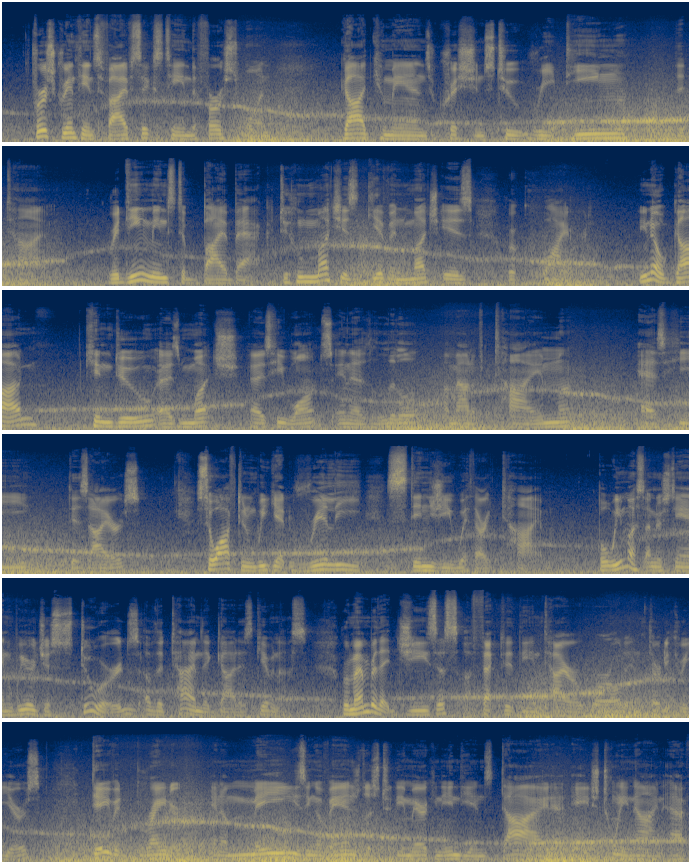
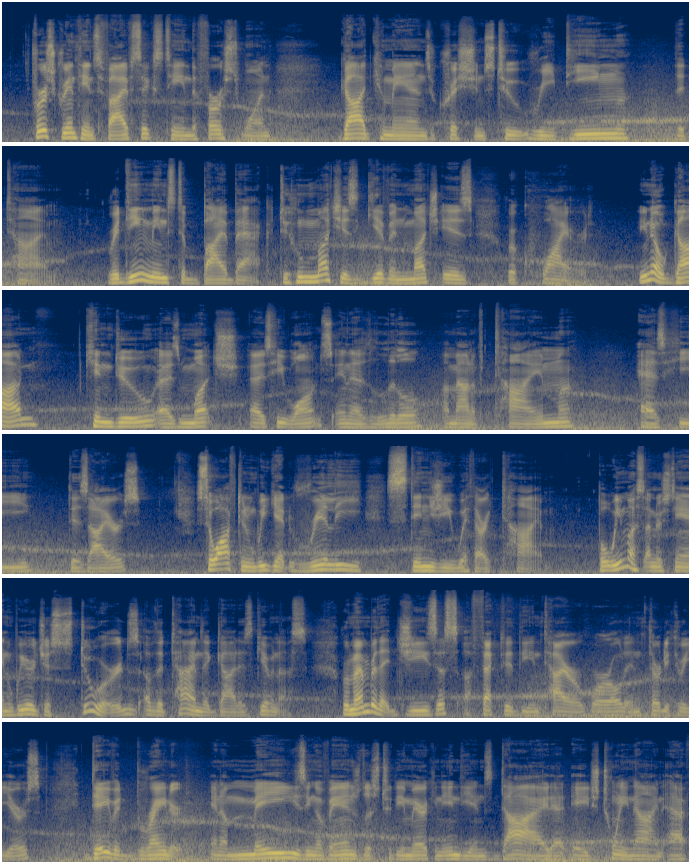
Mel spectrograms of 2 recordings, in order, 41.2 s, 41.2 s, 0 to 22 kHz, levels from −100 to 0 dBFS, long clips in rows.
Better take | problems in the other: second | wind noise on the microphone; heavy; 5 dB below the speech; occasional gusts in the second

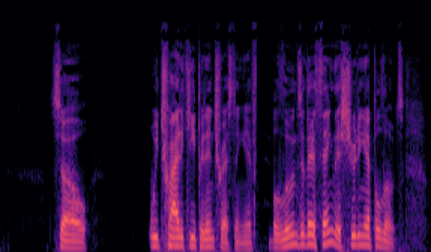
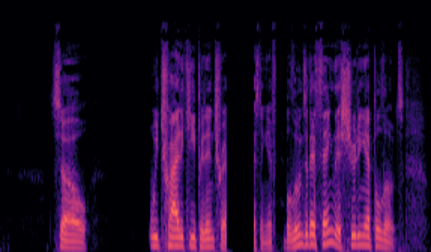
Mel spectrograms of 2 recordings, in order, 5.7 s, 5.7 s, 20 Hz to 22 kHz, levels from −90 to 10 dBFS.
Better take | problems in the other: first | audio freezing; at 3 s

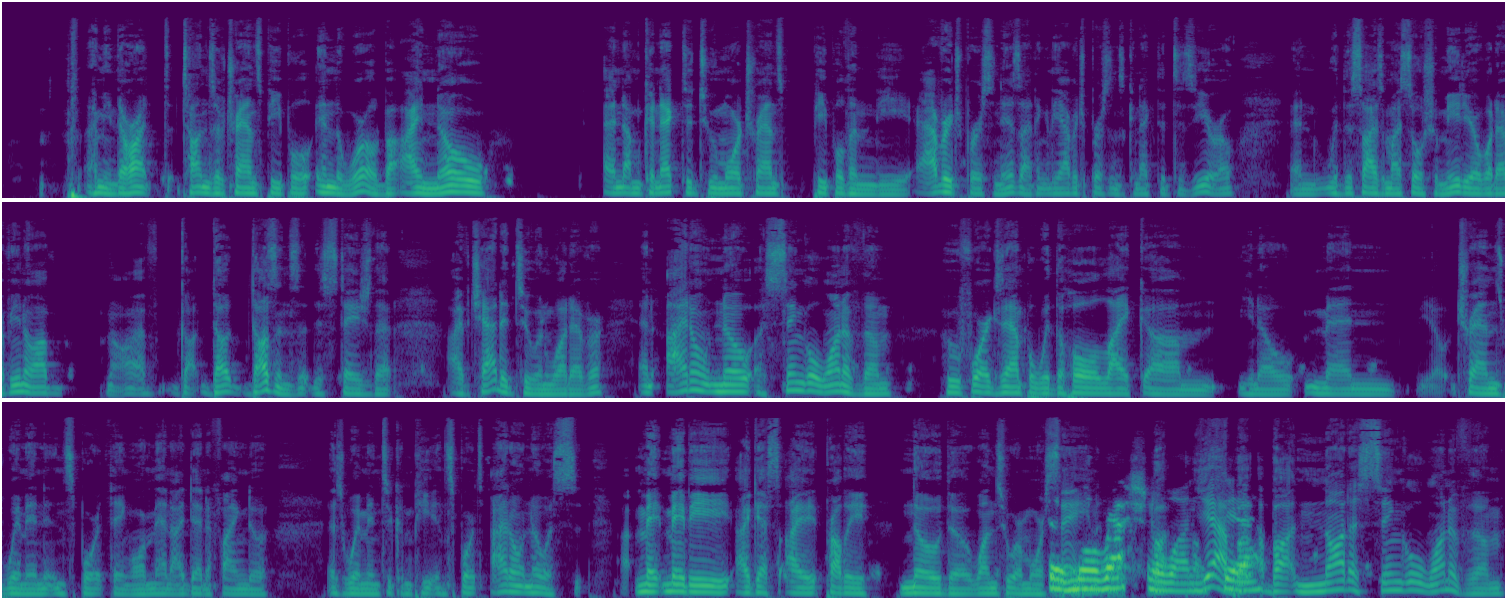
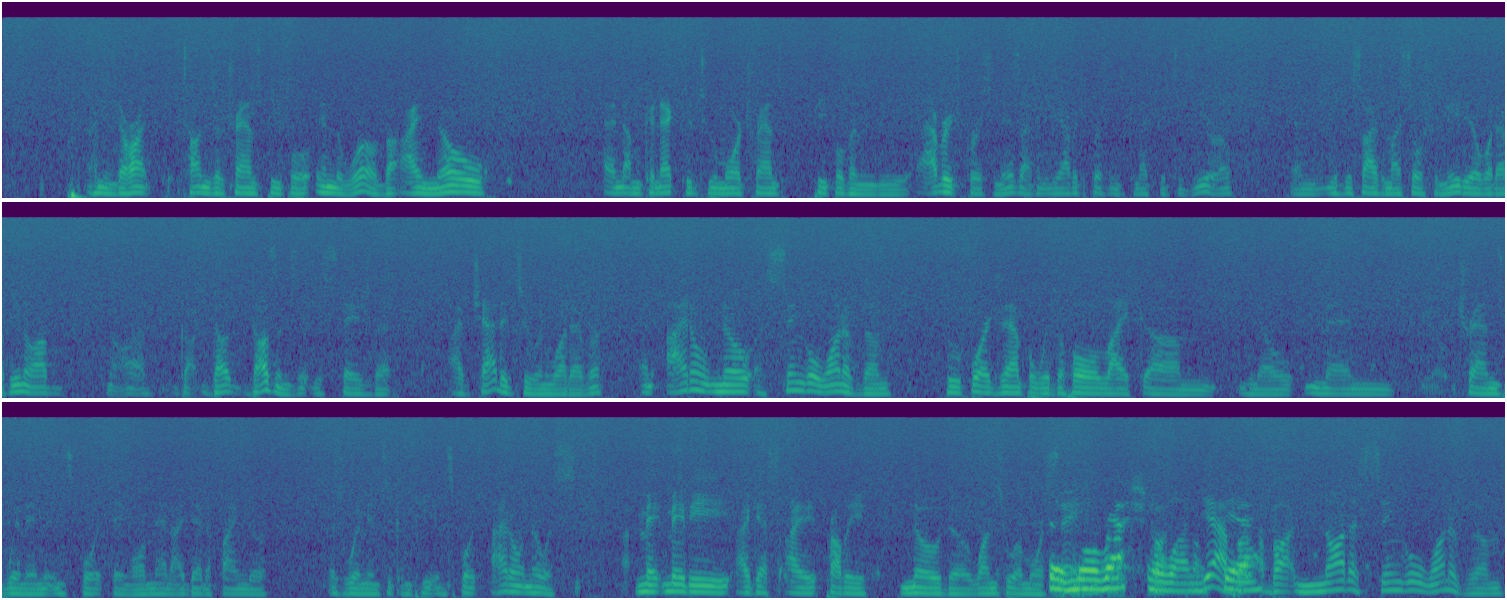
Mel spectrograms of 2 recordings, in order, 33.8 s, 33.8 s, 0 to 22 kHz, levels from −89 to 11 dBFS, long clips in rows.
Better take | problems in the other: first | hiss; loud; throughout; 3 dB below the speech

